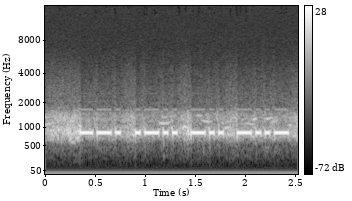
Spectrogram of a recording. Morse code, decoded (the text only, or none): GL DX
